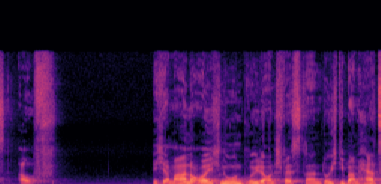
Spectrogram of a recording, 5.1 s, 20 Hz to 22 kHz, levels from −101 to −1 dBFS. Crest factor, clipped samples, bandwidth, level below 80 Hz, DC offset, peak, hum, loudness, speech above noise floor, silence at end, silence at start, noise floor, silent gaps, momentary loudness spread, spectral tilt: 18 dB; under 0.1%; 16 kHz; -78 dBFS; under 0.1%; -16 dBFS; none; -34 LUFS; 46 dB; 0 s; 0 s; -79 dBFS; none; 11 LU; -5.5 dB/octave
